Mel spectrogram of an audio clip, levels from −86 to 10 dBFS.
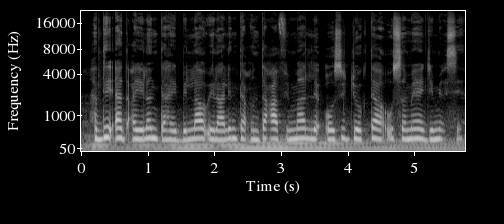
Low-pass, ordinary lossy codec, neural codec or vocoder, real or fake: none; none; none; real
